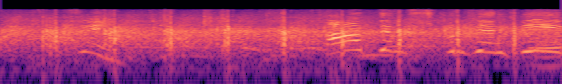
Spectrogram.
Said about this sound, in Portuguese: Muito obrigada, um grande aplauso, obrigada. Muito obrigado.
